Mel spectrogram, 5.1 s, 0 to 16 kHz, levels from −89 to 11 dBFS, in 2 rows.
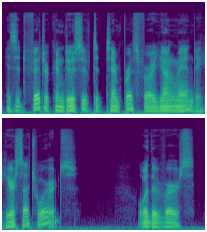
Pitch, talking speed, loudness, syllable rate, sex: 90 Hz, 215 wpm, -19 LUFS, 6.0 syllables/s, male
